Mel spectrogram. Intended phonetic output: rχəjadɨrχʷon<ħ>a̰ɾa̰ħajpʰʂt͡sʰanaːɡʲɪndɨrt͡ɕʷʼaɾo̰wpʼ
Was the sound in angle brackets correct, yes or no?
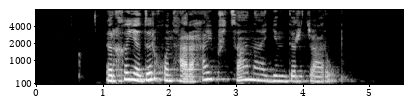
yes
